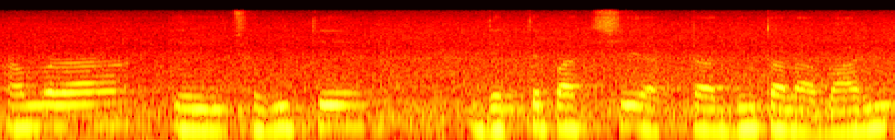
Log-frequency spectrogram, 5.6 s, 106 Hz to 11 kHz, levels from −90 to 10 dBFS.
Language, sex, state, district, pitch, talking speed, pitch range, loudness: Bengali, male, West Bengal, Dakshin Dinajpur, 160 Hz, 95 wpm, 150-170 Hz, -15 LUFS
